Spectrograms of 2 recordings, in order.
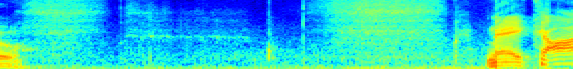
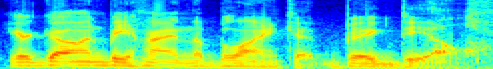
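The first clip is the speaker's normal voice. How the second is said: put-on unimpressed baby; 7 semitones lower, 3 dB quieter than usual. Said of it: "And they're going".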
